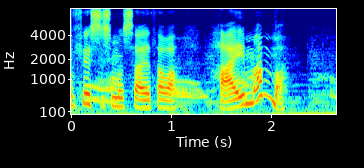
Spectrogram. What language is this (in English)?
Icelandic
